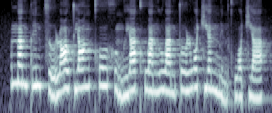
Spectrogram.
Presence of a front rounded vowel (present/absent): absent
